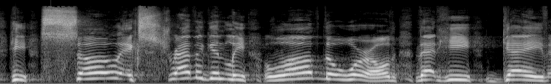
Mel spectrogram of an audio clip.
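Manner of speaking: slow, high, loud proclamation; fervent preaching. Real, not acted. Preacher magnifies God's love for the world, fervently drawn out. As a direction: stretch each word with swelling fervor.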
